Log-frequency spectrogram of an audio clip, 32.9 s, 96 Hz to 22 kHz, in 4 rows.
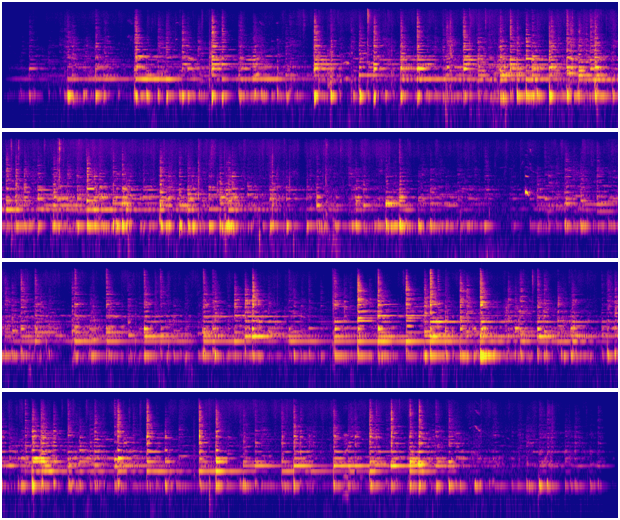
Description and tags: Cows with cowbell 2
Ambience of cows in Benasque Valley with cowbells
